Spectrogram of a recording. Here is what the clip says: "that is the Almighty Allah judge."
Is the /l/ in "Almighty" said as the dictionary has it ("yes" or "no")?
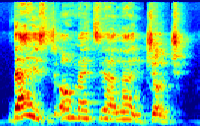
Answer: no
